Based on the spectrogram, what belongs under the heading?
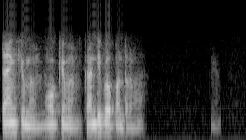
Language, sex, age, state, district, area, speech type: Tamil, male, 18-30, Tamil Nadu, Dharmapuri, rural, conversation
